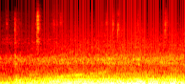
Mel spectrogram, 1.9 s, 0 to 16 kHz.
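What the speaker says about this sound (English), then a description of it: "Let's try out the acceleration on the Leaf" A 2019 Nissan Leaf electric car pulls away from a dead stop, giving a steady, smooth low hum and road rumble that grows a little louder as it picks up speed, with no voices.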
